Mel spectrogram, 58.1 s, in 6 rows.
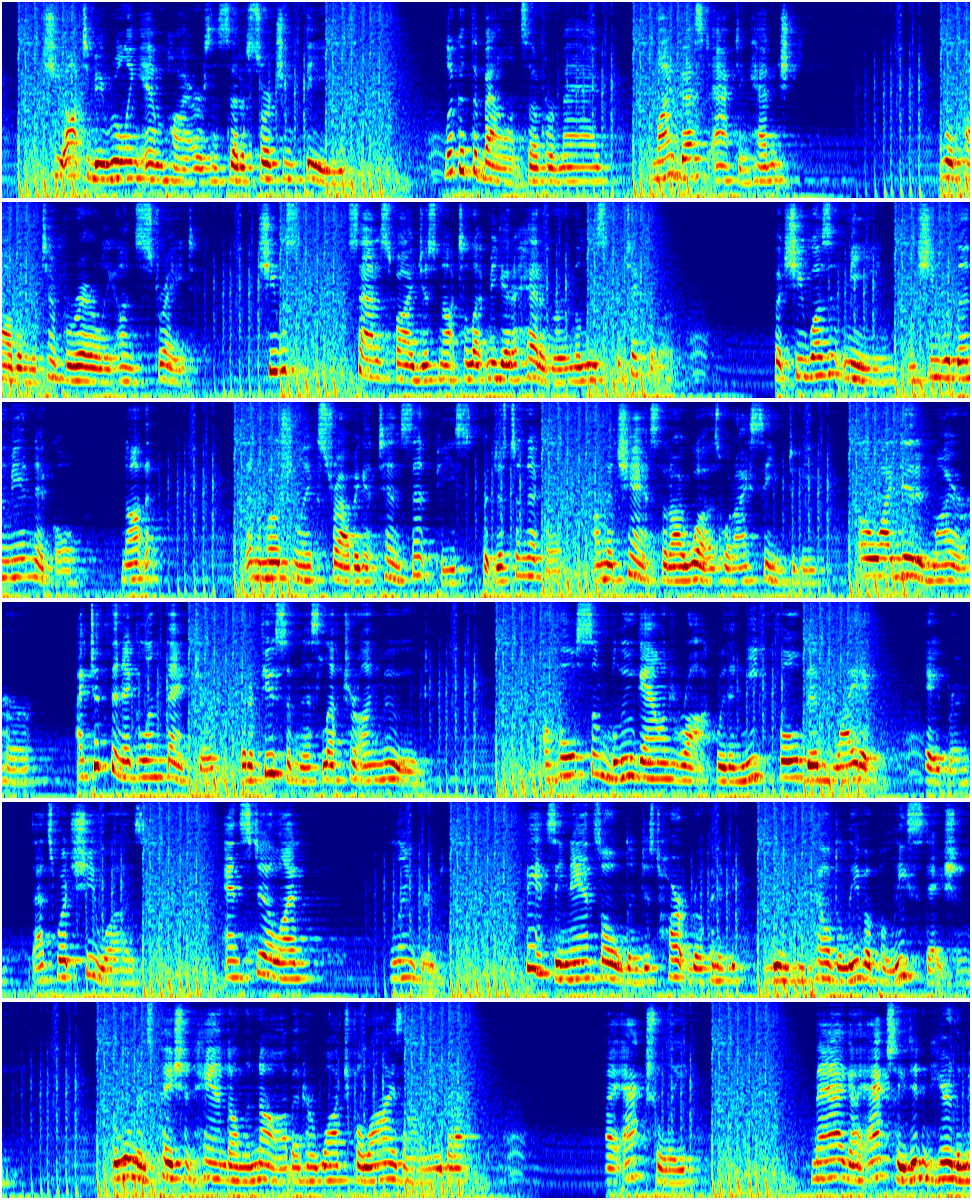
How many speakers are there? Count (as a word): one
